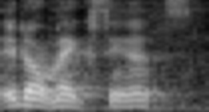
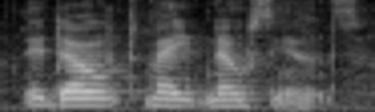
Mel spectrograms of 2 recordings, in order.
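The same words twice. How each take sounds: First: Said in the usual way. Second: Whispered slowly under the breath; slow disbelieving whisper. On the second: Real, not acted. Repeats line, then whispers it.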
